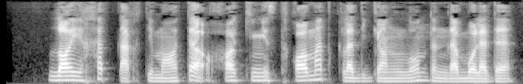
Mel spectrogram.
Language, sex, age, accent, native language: Uzbek, male, 18-24, Toshkent shahri, Uzbek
